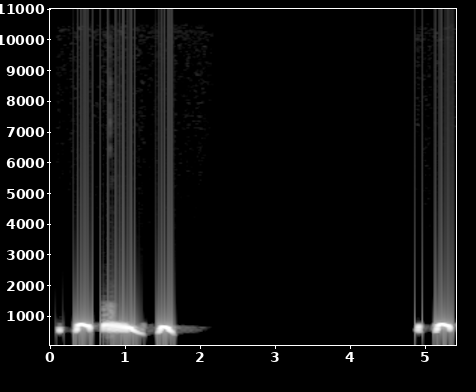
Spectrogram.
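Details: Lure call of a spotted dove for trapping, noise removed: brief lead note, rounded coo, long falling tremulous coo, short final coo, then silence until the next phrase begins near the end.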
